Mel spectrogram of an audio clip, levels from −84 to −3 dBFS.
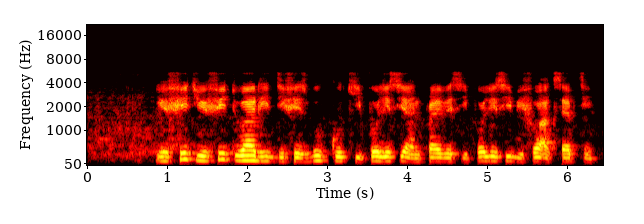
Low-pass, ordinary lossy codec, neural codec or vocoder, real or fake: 5.4 kHz; none; none; real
